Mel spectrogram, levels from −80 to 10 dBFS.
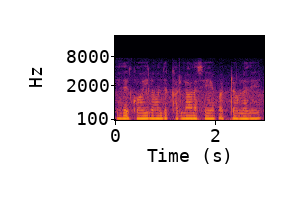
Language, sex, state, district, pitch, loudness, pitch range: Tamil, male, Tamil Nadu, Kanyakumari, 130 Hz, -16 LUFS, 125-130 Hz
